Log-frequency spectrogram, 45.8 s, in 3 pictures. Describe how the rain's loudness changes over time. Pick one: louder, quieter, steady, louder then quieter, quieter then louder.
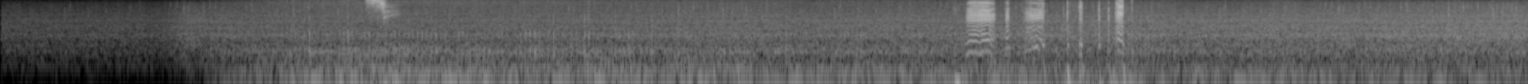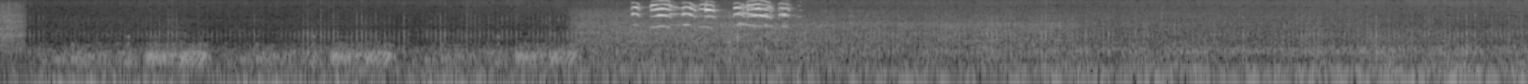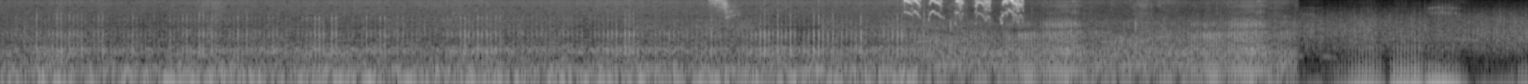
louder then quieter.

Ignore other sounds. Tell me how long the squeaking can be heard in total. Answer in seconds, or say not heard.
5 s.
